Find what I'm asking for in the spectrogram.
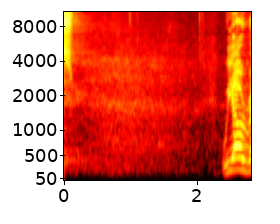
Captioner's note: graduates laughing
